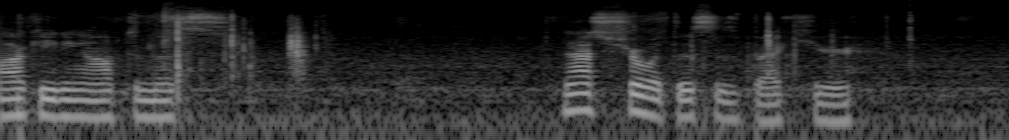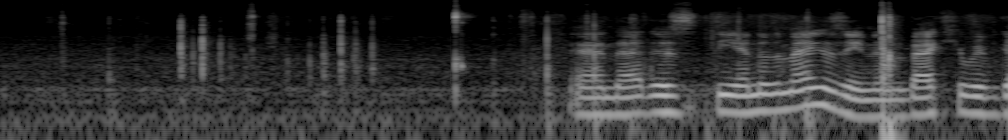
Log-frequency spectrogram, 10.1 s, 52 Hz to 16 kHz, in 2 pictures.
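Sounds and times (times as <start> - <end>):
magazine pages flipping: 0.7 - 1.7, 3.3 - 4.3, 5.9 - 7.0.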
